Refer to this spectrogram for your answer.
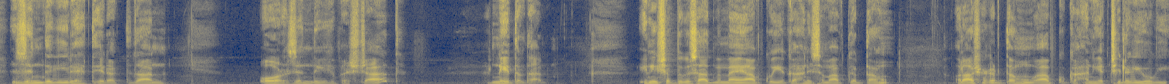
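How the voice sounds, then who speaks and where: A man speaks in a somewhat breathy voice, leaving long, frequent pauses. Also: ordinary pitch variation. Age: 60s. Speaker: storyteller and social worker. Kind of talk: narrated story with appeal to viewers.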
